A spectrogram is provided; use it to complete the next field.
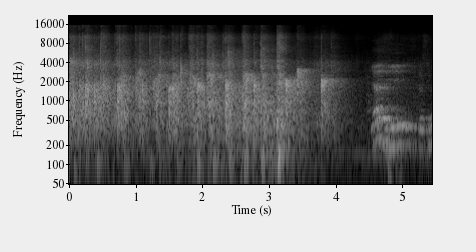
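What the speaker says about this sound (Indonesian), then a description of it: "Berikan aplaus dulu sama saya." A classroom gives a round of applause, a quick run of about a dozen rhythmic claps, near and bright, that fades out before a voice starts speaking.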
